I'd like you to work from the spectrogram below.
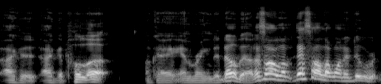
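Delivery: usual speaking voice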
